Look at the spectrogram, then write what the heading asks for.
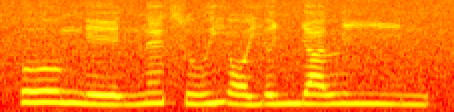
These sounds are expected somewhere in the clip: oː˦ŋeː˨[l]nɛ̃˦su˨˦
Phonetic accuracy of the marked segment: correct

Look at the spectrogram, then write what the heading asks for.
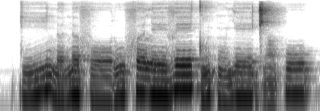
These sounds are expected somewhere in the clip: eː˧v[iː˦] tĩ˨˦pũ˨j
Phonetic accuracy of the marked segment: incorrect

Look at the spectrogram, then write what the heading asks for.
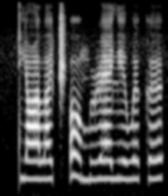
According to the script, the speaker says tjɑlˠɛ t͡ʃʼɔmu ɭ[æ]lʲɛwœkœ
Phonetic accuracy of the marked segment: correct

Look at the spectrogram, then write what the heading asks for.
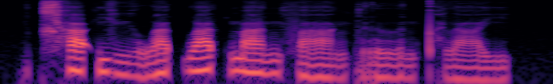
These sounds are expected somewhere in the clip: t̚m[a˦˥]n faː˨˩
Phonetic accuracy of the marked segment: incorrect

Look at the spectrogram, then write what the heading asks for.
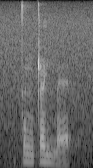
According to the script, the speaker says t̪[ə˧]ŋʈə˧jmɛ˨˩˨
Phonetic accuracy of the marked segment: correct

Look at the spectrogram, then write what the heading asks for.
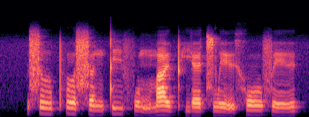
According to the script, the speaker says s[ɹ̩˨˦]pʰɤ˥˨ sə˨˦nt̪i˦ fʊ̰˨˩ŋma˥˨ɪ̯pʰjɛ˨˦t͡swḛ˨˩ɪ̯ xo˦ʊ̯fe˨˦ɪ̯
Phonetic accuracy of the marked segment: incorrect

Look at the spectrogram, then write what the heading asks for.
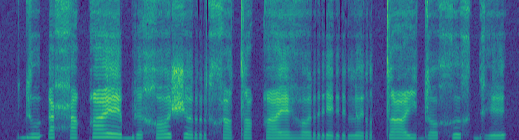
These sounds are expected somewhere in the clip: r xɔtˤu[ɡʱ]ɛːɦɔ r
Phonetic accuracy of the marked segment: incorrect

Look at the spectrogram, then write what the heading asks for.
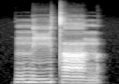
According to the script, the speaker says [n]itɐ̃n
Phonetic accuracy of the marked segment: correct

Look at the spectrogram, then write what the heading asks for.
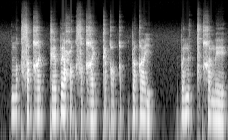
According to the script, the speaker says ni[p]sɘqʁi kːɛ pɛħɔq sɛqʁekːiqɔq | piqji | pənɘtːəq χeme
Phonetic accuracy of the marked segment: incorrect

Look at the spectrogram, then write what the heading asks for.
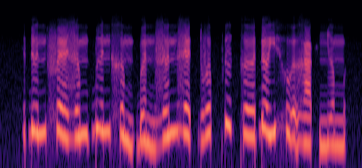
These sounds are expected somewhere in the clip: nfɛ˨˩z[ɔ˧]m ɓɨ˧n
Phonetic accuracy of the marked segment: incorrect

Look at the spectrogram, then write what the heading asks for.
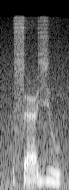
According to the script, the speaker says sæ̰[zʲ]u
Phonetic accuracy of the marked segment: correct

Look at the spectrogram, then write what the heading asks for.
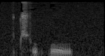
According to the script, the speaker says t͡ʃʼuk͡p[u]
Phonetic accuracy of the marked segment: correct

